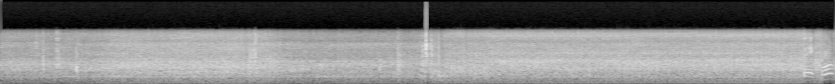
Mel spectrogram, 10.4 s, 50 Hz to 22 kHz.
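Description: A 1996 Jeep Grand Cherokee Laredo 4x4 with a 4.0 liter engine idles steadily with the hood open, a continuous even rumble and hum throughout, with a few faint clicks and background sounds.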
